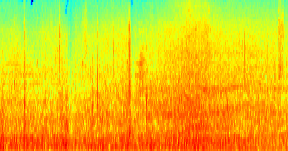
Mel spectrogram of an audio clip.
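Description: A car engine running steadily at idle, with wind noise on the microphone and a few sharp clicks in the first two seconds.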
